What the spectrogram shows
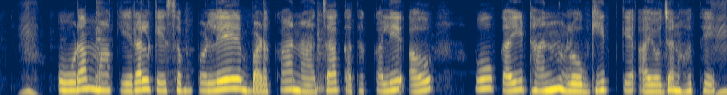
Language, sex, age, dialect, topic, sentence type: Chhattisgarhi, female, 51-55, Eastern, agriculture, statement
